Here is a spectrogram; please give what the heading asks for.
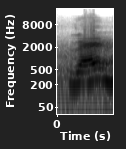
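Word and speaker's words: read: रेड, this is the third form of रीड, रीड, रेड, रेड, this is third form. कैसे पता? क्योंकि have के साथ आई है, that's why this is third form and pronunciation is रेड।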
